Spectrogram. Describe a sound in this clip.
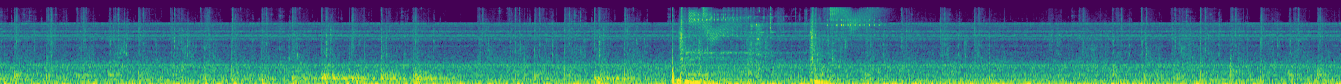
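Heavy footsteps thud steadily on a wet floor.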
